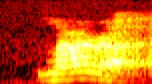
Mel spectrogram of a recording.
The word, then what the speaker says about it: Lara: Lara, L-A-R-A.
